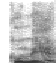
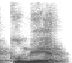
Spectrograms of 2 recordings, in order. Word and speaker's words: comer: So comer, comer, okay, it's the same as Spanish.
